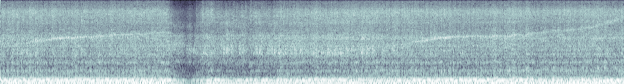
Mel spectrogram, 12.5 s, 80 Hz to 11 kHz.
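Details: 1993 Mercedes OM602 diesel at idle: lumpy, uneven beat with a wavering note instead of a steady clatter; rough idle, cause not yet pinned down.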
